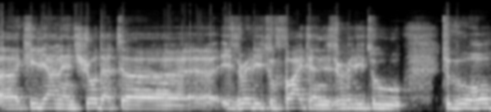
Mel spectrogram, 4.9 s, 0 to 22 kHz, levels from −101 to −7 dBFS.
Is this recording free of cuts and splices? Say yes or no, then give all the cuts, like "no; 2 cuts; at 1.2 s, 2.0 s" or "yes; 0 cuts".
yes; 0 cuts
